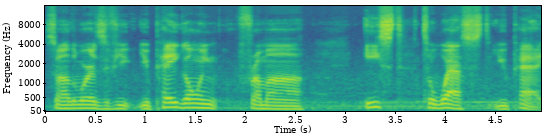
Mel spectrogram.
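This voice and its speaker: A man with a New York accent at a medium pitch and a fairly slow pace. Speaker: vlogger. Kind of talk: casual live stream chat. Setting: outdoors near highway.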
